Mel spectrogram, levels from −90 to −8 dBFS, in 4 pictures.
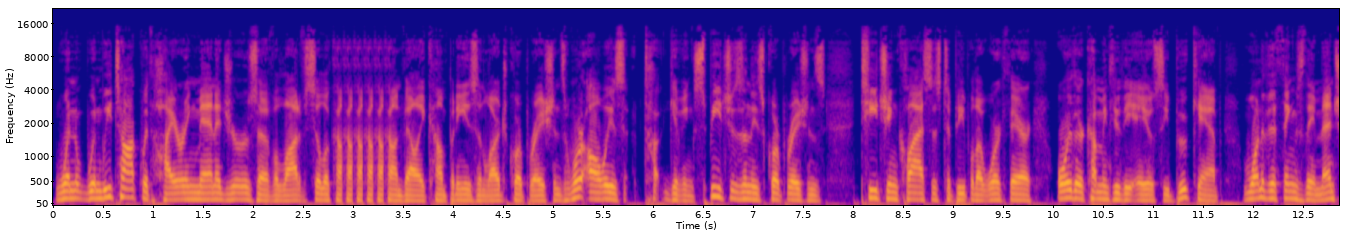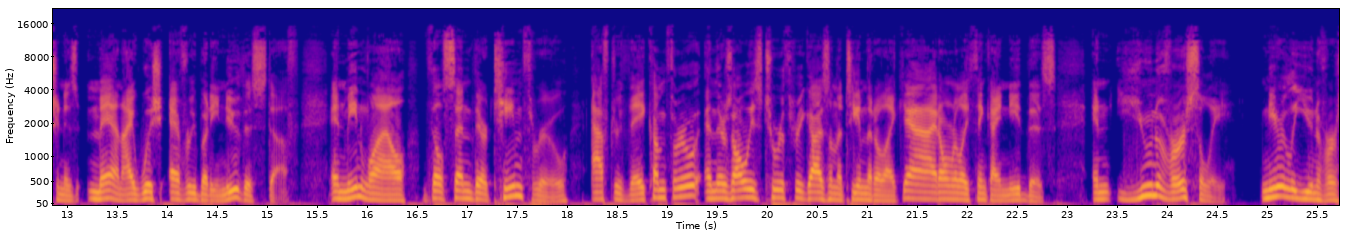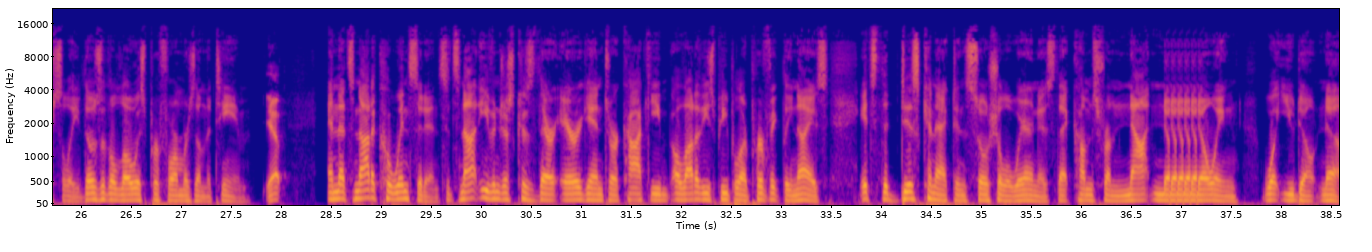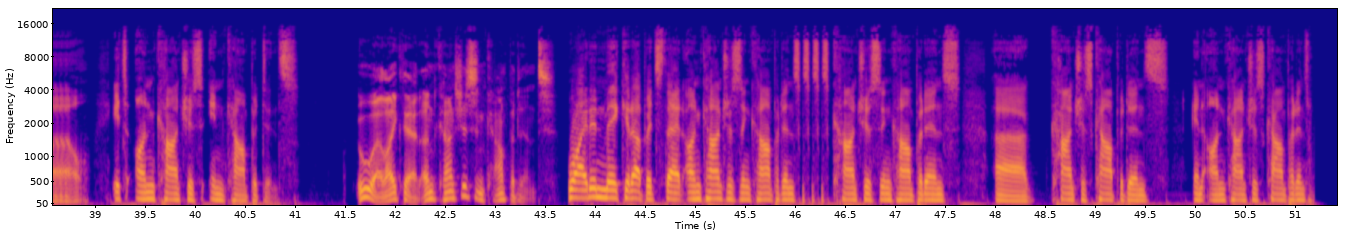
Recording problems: audio stuttering; 4 times, first at 3 s

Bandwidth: 15 kHz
